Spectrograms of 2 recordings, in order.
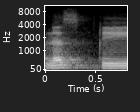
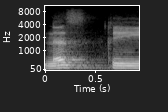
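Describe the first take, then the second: The two takes are said the same way.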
